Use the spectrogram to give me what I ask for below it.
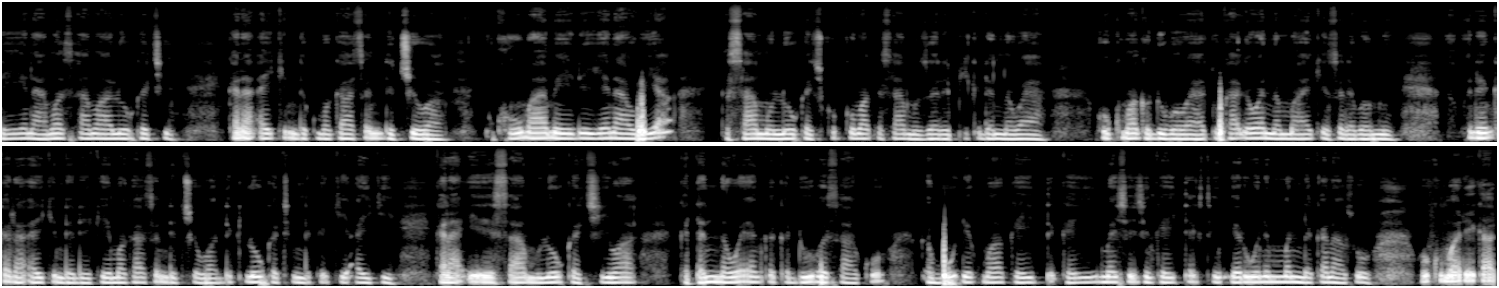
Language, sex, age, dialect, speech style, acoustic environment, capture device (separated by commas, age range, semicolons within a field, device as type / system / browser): Hausa, male, 25-34, Nigeria - Kano, relaxed, silence, desktop / Linux / Chrome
